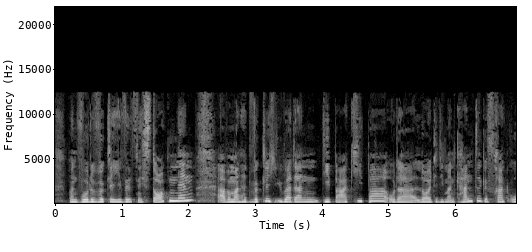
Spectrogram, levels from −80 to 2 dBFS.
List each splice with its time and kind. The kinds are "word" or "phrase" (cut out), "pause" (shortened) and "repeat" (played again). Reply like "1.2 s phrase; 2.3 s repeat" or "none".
none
